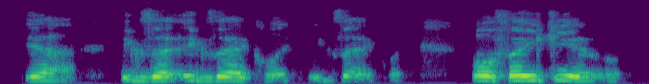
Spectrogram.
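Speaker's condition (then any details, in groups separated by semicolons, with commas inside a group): Cerebral palsy; present from birth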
